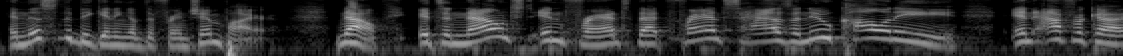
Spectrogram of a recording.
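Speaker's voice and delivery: normal talking voice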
